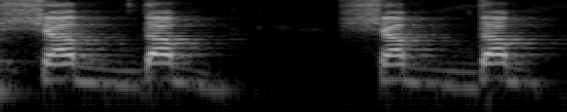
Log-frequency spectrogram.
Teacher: योगस्य, जिज्ञासुरपि योगस्य, इस प्रकार से बोलेंगे। शब्द, शब्द जो ब है उस पर हमको आघात देना है, तो शब्द, शब्द ऐसे होगा।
